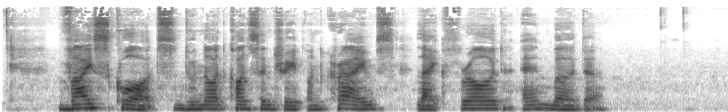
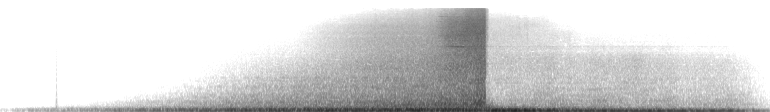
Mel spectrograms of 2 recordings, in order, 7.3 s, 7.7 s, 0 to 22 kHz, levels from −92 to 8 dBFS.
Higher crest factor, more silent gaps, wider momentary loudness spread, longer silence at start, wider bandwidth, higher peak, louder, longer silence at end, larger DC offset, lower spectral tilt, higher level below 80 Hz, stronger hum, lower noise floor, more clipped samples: about the same, 18 dB vs 18 dB; neither; second, 10 LU vs 19 LU; second, 0.05 s vs 1.35 s; about the same, 17 kHz vs 16 kHz; about the same, -2 dBFS vs -2 dBFS; about the same, -19 LUFS vs -21 LUFS; first, 1.2 s vs 0.1 s; neither; about the same, -4.5 dB/octave vs -4.5 dB/octave; second, -58 dBFS vs -24 dBFS; neither; second, -53 dBFS vs -65 dBFS; neither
